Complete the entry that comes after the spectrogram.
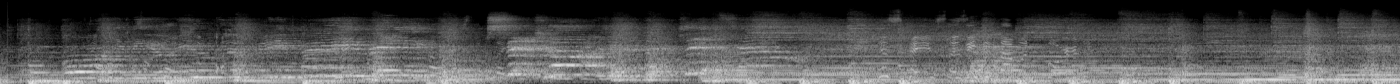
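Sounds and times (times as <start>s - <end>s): pop-rock band playing: 0.0s - 14.0s
steady drum beat: 0.0s - 14.0s
lead singer singing: 0.1s - 10.8s.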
